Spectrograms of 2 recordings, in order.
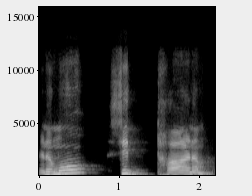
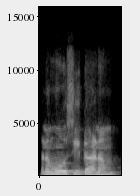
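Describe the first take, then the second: First: The syllable 'si' is pressed hard before 'ddha'. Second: The syllable 'si' is said lightly, without pressure. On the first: The speaker calls it right. "सी पर दबाव आएगा" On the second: The speaker calls it wrong. "ऐसे नहीं बोला जाता"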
